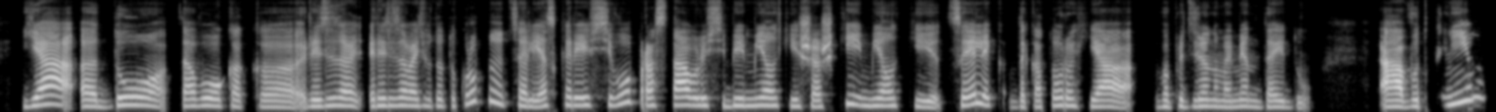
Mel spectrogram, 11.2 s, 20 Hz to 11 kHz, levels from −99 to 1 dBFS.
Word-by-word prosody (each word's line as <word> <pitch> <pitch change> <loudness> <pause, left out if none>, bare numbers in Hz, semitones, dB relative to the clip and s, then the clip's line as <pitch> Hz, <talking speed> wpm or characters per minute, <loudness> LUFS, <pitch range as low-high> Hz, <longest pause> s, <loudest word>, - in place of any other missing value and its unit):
я, 245 +6 +6
э, 190 0 +2
до 225 +3 +1
того, 205 +1 +1
как, 190 -3 -5
э, 175 -2 -1
резизова 210 +1 +1
реализовать 215 0 0
вот 205 0 -8
эту 200 0 -7
крупную 325 0 -3
цель, 205 -5 -3
я, 195 +3 +1
скорее 230 0 -1
всего, 235 +7 -3
проставлю 225 -2 +2
себе 215 0 -3
мелкие 220 -1 -1
шажки, 200 +8 +1
мелкие 210 -5 -2
цели, 245 +2 +1
к 225 - -14
до 175 +1 -6
которых 210 +3 -3
я 185 -2 +2 0.2
в 185 - -4
определенный 190 +1 -3
момент 180 0 -4
дойду. 175 -4 -5 0.5
А 185 +1 +8
вот 195 +1 -4
к - - -22
ним 320 - +2
210 Hz, 175 wpm, -23 LUFS, 185-225 Hz, 0.5 s, А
